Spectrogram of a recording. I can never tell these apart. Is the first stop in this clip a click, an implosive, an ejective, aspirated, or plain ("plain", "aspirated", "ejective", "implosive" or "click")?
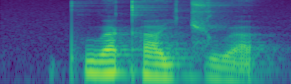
aspirated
